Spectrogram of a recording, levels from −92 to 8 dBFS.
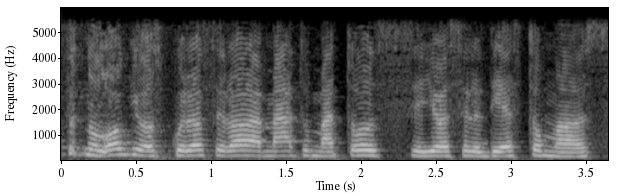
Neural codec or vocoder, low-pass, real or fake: codec, 16 kHz, 0.4 kbps, LongCat-Audio-Codec; 5.4 kHz; fake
